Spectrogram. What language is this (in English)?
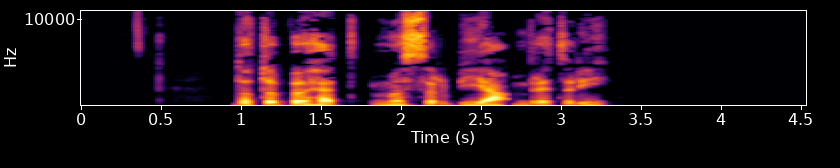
Albanian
